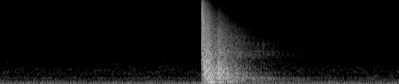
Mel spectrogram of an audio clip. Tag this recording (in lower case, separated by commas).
explosion, gunfire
